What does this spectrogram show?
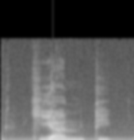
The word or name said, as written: chianti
